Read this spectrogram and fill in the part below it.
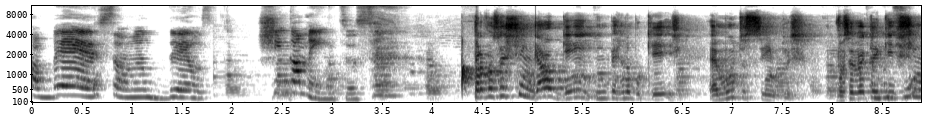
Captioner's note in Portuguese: risos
